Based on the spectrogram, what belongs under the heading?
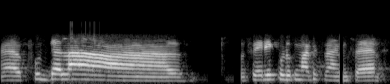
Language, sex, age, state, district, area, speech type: Tamil, female, 45-60, Tamil Nadu, Krishnagiri, rural, conversation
